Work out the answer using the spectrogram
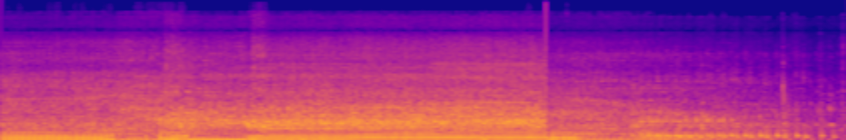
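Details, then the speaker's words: Wheel Horse tractor small single-cylinder engine at full throttle with blades engaged, running normally again after earlier strange noise, no known fix; steady even beat with no misses, then winds down. "it's running normal again the blades are spinning at full speed"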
